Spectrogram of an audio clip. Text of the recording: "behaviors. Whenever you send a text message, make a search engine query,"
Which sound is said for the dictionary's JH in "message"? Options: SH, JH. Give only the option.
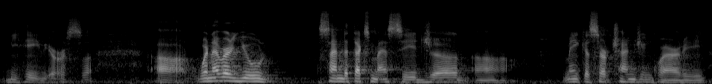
JH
